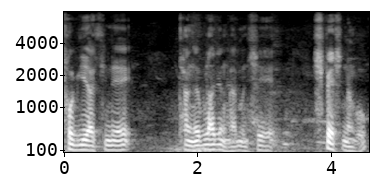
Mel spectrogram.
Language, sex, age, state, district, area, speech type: Bodo, male, 60+, Assam, Udalguri, urban, spontaneous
